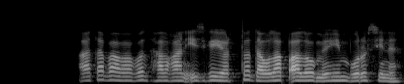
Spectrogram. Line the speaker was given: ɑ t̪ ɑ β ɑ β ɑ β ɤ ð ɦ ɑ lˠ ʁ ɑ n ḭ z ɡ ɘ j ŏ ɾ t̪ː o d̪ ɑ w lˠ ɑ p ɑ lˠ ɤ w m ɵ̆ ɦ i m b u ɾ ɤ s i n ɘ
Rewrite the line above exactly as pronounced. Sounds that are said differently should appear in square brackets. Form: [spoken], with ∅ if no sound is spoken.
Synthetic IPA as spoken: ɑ t̪ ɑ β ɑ β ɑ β ɤ ð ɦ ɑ lˠ ʁ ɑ n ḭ z ɡ ɘ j ŏ ɾ t̪ː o d̪ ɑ w lˠ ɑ p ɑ lˠ ɤ w m ɵ̆ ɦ i m b u ɾ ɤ s i n ɘ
